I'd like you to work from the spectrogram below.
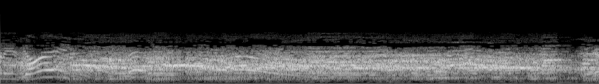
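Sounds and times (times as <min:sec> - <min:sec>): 
large crowd cheering at a parade: 0:00.0 - 0:05.9.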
